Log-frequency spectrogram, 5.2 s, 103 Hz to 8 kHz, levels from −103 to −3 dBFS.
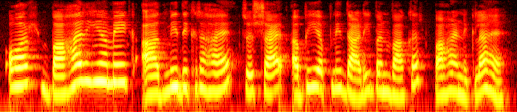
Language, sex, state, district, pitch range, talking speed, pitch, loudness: Hindi, female, Uttar Pradesh, Budaun, 220-295 Hz, 220 wpm, 255 Hz, -20 LUFS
